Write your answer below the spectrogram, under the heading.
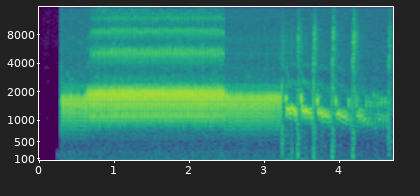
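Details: A European nightjar gives its long, unbroken churr, the jarring song that gave the nightjar family its name: a dry, rapidly pulsed mechanical reel that shifts slightly lower near the end, with a few sharp clicks.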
